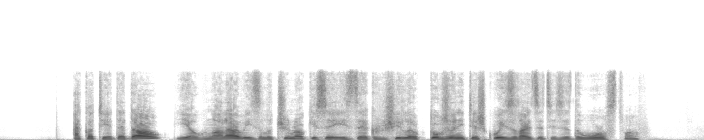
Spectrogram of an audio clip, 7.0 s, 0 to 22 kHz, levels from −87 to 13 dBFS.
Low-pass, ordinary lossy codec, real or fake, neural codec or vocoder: 10.8 kHz; none; fake; codec, 16 kHz in and 24 kHz out, 0.4 kbps, LongCat-Audio-Codec, fine tuned four codebook decoder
